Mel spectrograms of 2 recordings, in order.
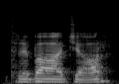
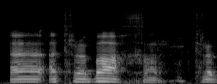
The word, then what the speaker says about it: trabajar: The verb trabajar, the verb trabajar is pronounced like this. Don't pronounce it like that. That's not what it is. The jim equals the kha in this word.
